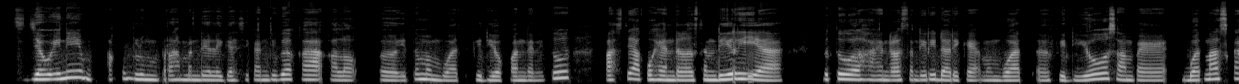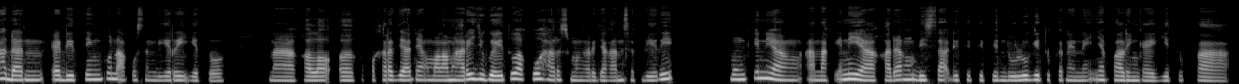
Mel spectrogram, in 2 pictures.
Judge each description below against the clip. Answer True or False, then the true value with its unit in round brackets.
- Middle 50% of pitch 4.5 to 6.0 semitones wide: False (2.7 semitones)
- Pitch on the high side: True (205 Hz)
